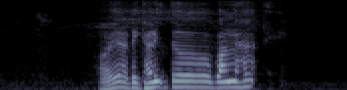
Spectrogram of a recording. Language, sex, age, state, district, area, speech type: Santali, male, 30-45, Jharkhand, East Singhbhum, rural, spontaneous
